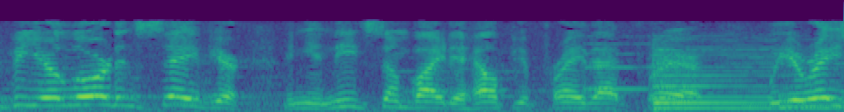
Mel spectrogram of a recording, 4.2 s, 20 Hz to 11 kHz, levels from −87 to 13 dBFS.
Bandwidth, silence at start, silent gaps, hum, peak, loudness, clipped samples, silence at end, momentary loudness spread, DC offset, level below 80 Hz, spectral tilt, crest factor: 6 kHz; 0 s; none; none; -2 dBFS; -18 LUFS; under 0.1%; 0 s; 10 LU; under 0.1%; -48 dBFS; -8 dB/octave; 16 dB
